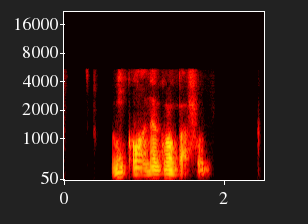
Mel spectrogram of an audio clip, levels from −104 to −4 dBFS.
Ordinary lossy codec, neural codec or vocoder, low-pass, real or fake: MP3, 48 kbps; codec, 16 kHz, 1.1 kbps, Voila-Tokenizer; 5.4 kHz; fake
